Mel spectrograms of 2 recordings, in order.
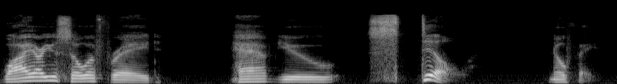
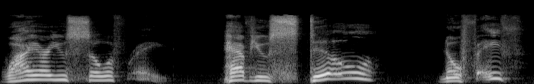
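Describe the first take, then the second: First: Gentle rebuke. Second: Higher take. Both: Acted. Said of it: "Jesus responds by saying".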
